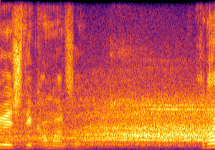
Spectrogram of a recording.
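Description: Echoing sports-hall noise from a volleyball game, with the thuds of volleyballs being struck and bounced on the court. A man's voice trails off in the first second.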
